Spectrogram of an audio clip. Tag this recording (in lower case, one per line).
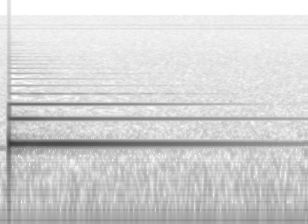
music
keyboard (musical)
piano
musical instrument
